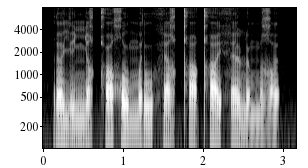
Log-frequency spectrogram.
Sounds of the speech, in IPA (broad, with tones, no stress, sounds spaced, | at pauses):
ɾ ə˧ j ɪ˩˧ ɲ ɘ˧˩ ʁ qʰ y˧ χ u˥˨ m ə˧ ɾ u˧ h ɛ˧ ʁ qʰ e˧˩ qʰ e˥˨ h ɛ˧ ɳ ə˩ m ɪ˩ ʁ ə˩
